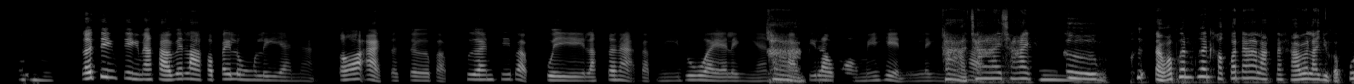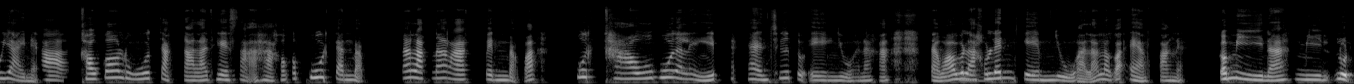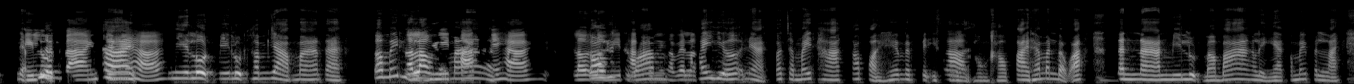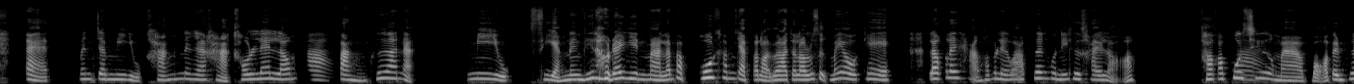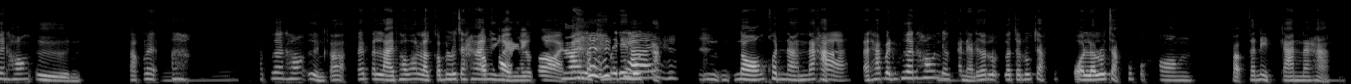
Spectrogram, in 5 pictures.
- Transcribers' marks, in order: laugh; chuckle
- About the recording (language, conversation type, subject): Thai, podcast, คุณสอนเด็กให้ใช้เทคโนโลยีอย่างปลอดภัยยังไง?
